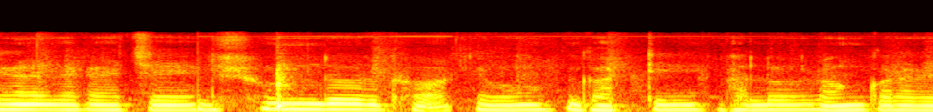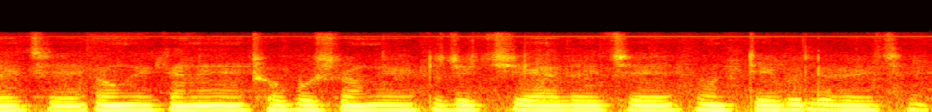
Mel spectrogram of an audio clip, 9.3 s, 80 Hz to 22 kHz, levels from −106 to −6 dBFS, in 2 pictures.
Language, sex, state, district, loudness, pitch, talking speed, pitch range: Bengali, female, West Bengal, Purulia, -19 LUFS, 135 Hz, 150 wpm, 135-140 Hz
